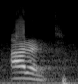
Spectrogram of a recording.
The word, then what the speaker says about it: aren't: Okay, O is silent in this feature, aren't.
